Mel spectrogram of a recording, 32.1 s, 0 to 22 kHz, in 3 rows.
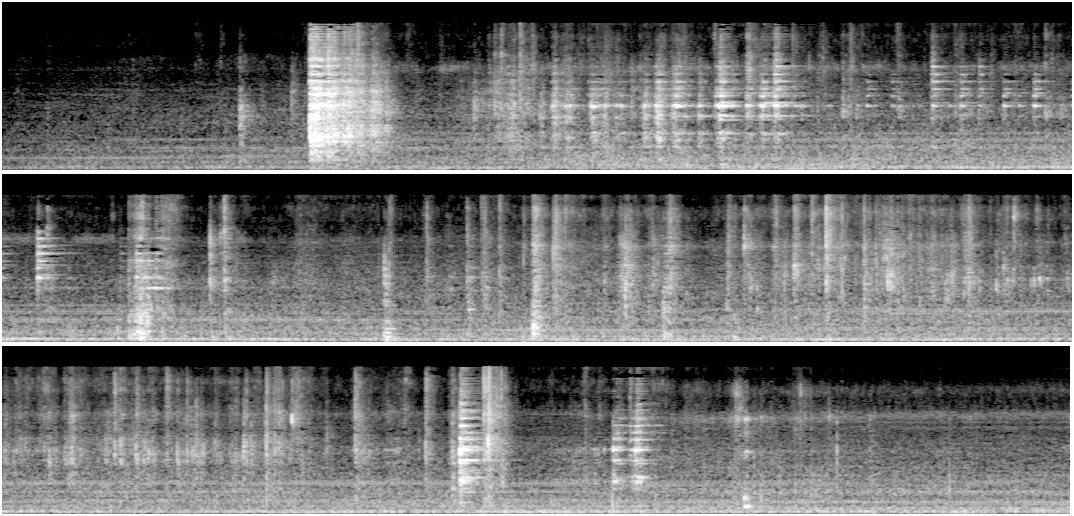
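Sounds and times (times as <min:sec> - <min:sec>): small hard objects clattering: 0:03.0 - 0:13.2, 0:14.7 - 0:30.0.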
